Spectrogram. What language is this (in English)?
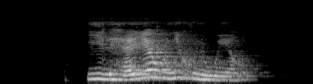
Kabyle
